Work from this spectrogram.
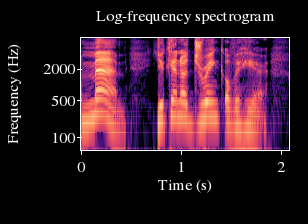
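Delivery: mock snippy, attitude-filled scolding tone. Recounting someone in church who turned around to scold them, imitating someone with attitude. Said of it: "you have the nerve to turn around with an attitude and say".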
